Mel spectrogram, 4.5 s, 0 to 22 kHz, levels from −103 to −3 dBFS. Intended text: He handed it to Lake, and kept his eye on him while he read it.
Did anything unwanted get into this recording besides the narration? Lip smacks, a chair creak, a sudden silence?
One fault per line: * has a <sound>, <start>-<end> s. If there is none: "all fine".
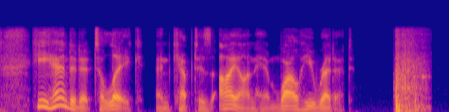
* has a thud, 3.9-4.3 s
